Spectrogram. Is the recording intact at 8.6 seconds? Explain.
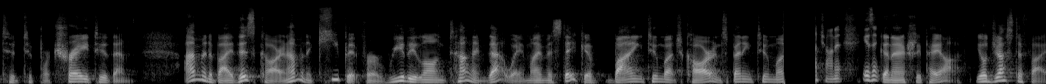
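No. A catch-up at higher speed runs from 8.16 to 8.81 s, and 8.6 s falls inside it. After a stall, the player drains its backlog by resampling the buffered speech to play 1.5 times faster. Because resampling shifts pitch along with tempo, the voice jumps up by about seven semitones and sounds hurried and chipmunk-like. At 8.81 s, playback returns to normal speed and pitch.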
